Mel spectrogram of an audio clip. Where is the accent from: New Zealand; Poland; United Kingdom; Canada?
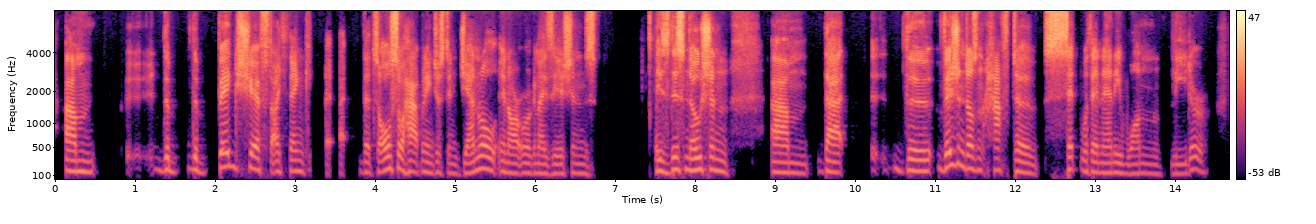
United Kingdom; Northern Ireland; accent: Northern Irish; now in Laguna Beach, United States; my somewhat still there Northern Irish accent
